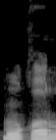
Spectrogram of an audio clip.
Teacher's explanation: بحل نہیں پڑھنا بہل بہل مقر قاف کو موٹا کر کے پڑھیں گے را مشدد ہے را کو مرزبر ہے را کو موٹا کر کے پڑھنا ہے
